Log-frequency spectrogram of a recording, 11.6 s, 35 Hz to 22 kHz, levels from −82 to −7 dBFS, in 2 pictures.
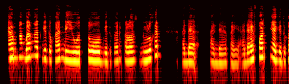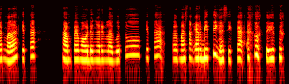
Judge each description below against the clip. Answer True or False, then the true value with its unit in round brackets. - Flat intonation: False (3.4 semitones)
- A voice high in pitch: True (235 Hz)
